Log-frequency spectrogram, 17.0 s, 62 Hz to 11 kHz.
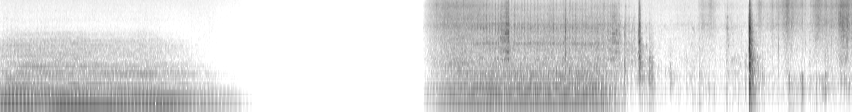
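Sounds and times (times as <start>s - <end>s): engine running: 8.5s - 12.6s.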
